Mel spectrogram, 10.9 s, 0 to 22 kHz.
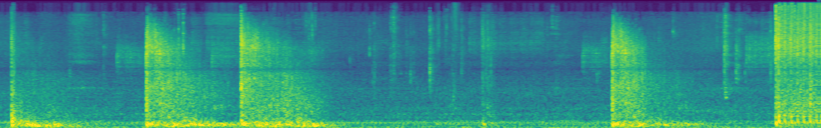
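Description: Bursts of automatic gunfire from the Black Ops 2 video game during a one-on-one match, loud sustained volleys around two, three to four, eight to nine and at the very end, with quieter game noise between.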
